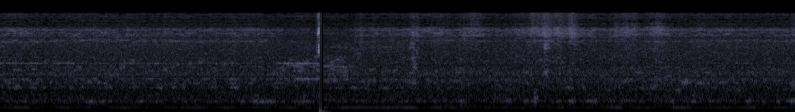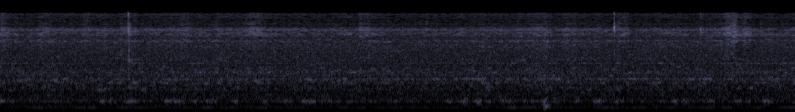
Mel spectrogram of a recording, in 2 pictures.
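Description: A sewing machine stitches fabric for an overlapped V-shaped neckline, giving off a faint, steady mechanical whir that runs unbroken throughout with no voices.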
